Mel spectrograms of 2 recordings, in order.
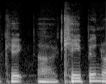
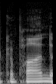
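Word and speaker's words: Kapaun: And then I really like Father Emil Capon, or Capon, depends upon if you use the German pronunciation or the Slovak pronunciation.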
